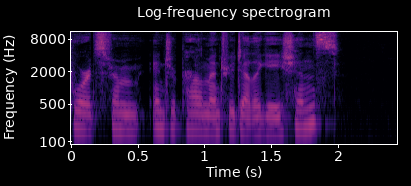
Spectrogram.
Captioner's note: speaking French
